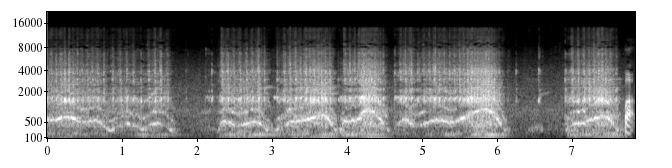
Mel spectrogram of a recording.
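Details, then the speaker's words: Handi Quilter Capri sit-down longarm in Precision regulated mode at 11 stitches per inch; stitching in short even bursts with pauses, steady needle pace within each burst, normal stop-start stitching. "basically it's feels a little stop start if I don't want it to stop start I'm going to go into this other mode"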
